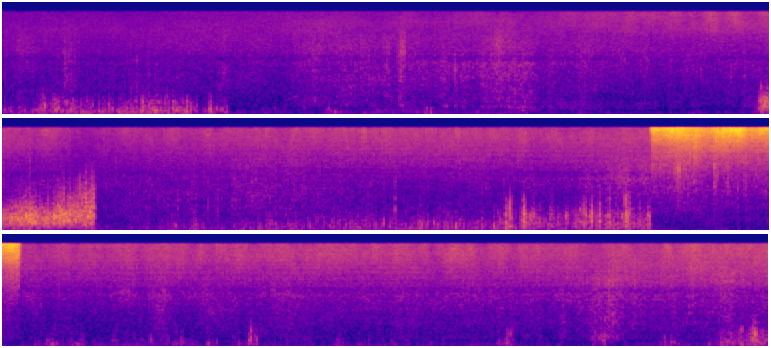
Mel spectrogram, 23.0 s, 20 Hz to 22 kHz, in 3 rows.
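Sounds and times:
wind buffeting microphone: 0.0s - 4.8s, 7.4s - 14.2s, 21.7s - 23.0s
gliding on snow: 0.0s - 23.0s
soft scrapes on snow: 0.0s - 23.0s
ski edge skidding on snow: 0.1s - 23.0s.

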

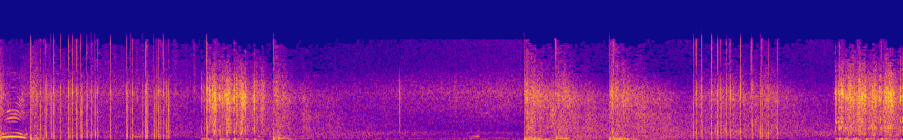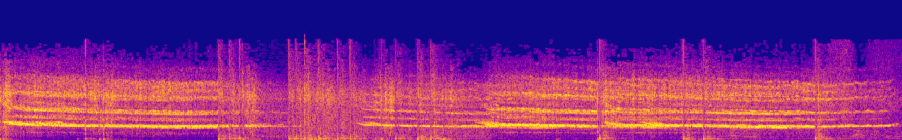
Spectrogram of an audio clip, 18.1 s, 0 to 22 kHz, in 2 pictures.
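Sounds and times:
firework bangs: 0.0s - 3.9s, 5.2s - 18.0s
firework crackling: 0.0s - 18.0s
firework whistles: 5.3s - 18.0s.

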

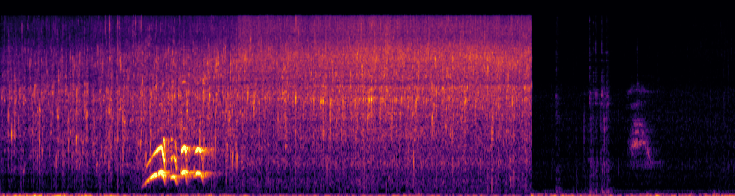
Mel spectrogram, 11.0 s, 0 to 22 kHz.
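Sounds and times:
food deep-frying in oil: 0.0s - 8.0s.

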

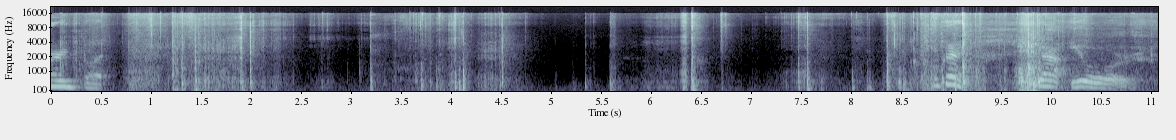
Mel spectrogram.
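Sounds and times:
cardboard and plastic packaging rustling: 0.0s - 4.8s, 7.3s - 10.7s.

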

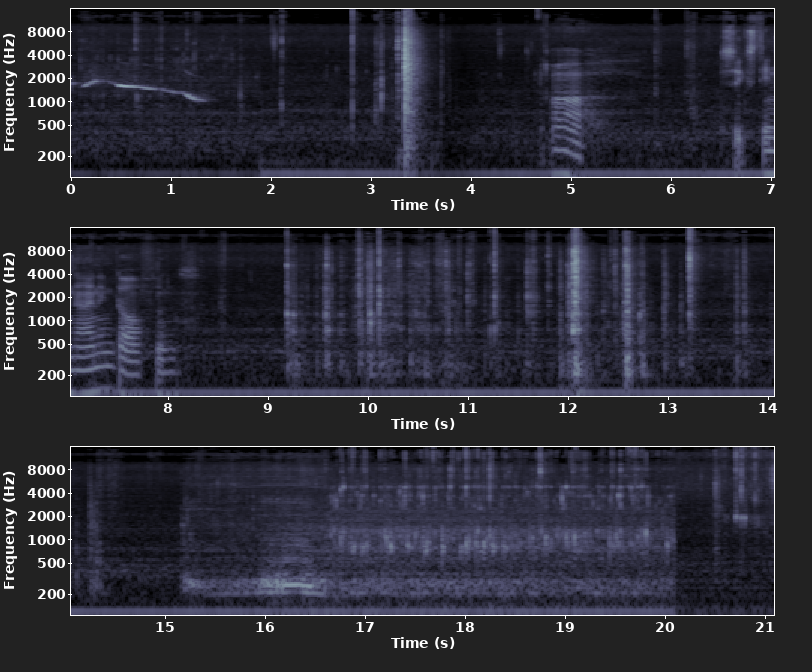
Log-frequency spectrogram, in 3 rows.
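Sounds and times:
coffee streaming into mug: 15.2s - 21.0s.

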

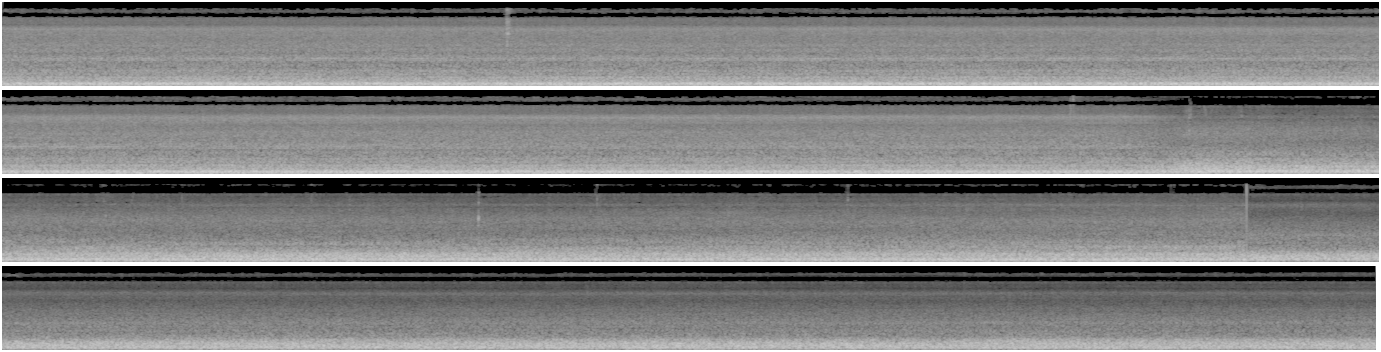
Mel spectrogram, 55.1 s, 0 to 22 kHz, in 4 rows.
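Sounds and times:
airliner cabin rumble: 0.0s - 55.0s.

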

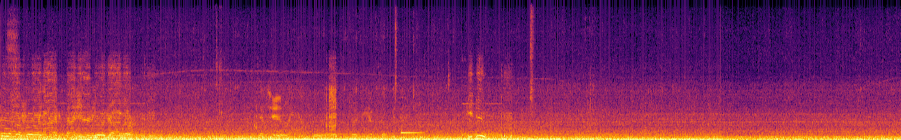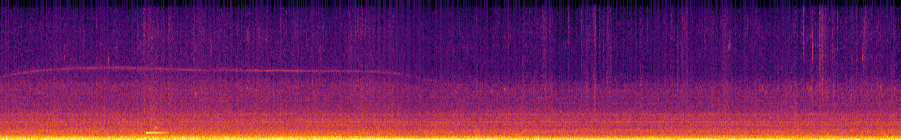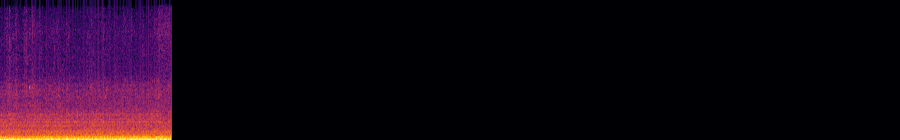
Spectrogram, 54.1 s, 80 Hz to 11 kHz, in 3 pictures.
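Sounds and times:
diesel engine hum: 0.0s - 39.5s
road noise: 0.0s - 39.5s.

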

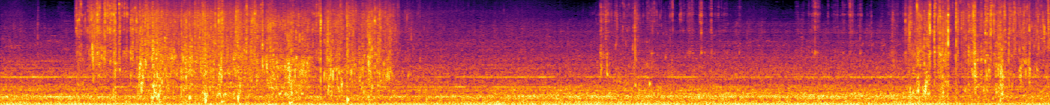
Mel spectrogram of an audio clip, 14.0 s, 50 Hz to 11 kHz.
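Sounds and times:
fish thrashing and splashing: 1.0s - 5.8s, 8.0s - 9.5s, 11.9s - 14.0s.

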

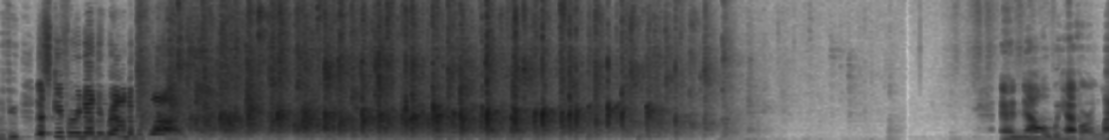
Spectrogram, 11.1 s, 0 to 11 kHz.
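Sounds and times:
people clapping: 1.3s - 7.6s.

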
